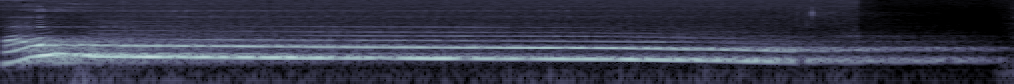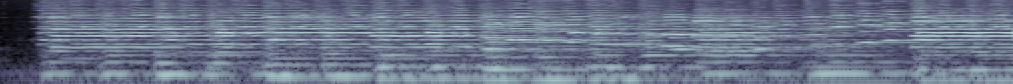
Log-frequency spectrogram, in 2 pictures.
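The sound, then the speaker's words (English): A single long wolf howl swoops up and then slowly sags downward for about five seconds, loud and clear with nothing under it, before music abruptly takes over. “A little wolf howl for Halloween.”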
